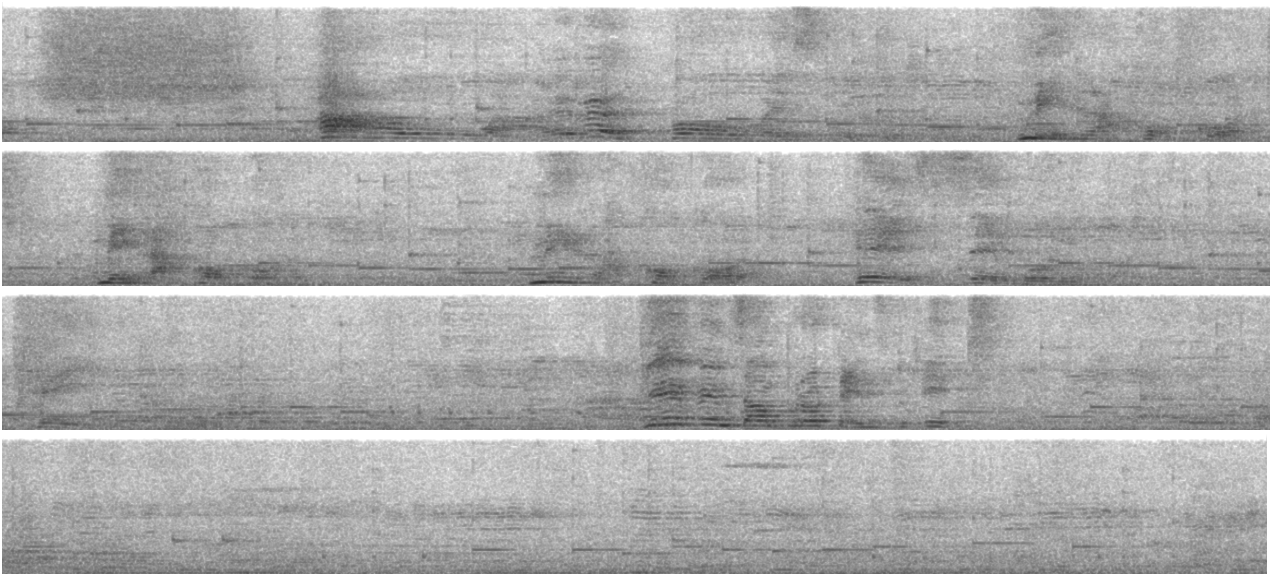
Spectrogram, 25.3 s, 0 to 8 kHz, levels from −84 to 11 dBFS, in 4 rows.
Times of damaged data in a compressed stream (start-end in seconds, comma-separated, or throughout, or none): none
